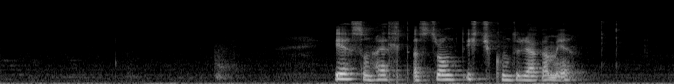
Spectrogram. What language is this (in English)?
Faroese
